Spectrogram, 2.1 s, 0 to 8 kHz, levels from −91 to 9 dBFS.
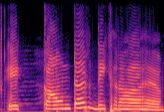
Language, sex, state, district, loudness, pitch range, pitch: Hindi, female, Bihar, Patna, -10 LUFS, 230-300 Hz, 255 Hz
